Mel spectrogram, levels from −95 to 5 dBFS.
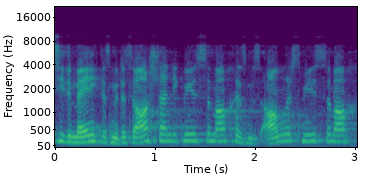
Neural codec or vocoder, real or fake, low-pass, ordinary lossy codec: none; real; 7.2 kHz; Opus, 24 kbps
